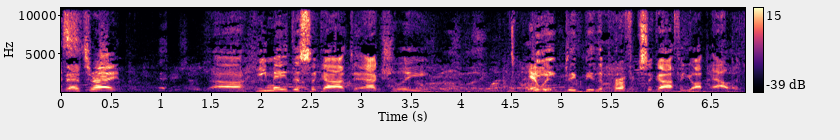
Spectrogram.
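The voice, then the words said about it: Boston accent. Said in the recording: “You're getting a kick out of my accent here... Let me guess, you're from Boston, Mass.”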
